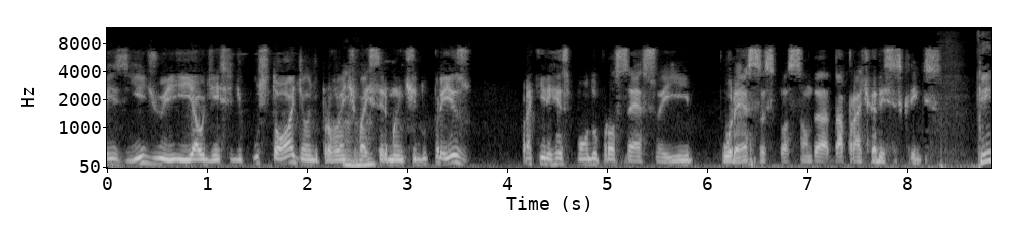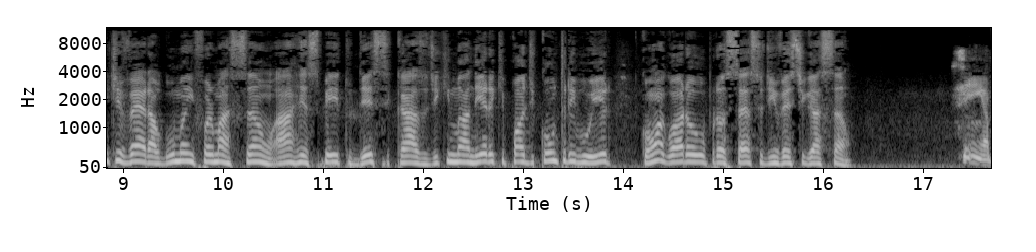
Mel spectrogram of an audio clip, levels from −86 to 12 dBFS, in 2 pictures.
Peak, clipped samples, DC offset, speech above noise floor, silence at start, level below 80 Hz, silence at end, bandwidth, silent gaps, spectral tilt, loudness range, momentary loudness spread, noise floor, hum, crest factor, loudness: -6 dBFS; under 0.1%; under 0.1%; 26 dB; 0 s; -42 dBFS; 0 s; 11.5 kHz; none; -5 dB/octave; 3 LU; 7 LU; -43 dBFS; none; 12 dB; -18 LUFS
